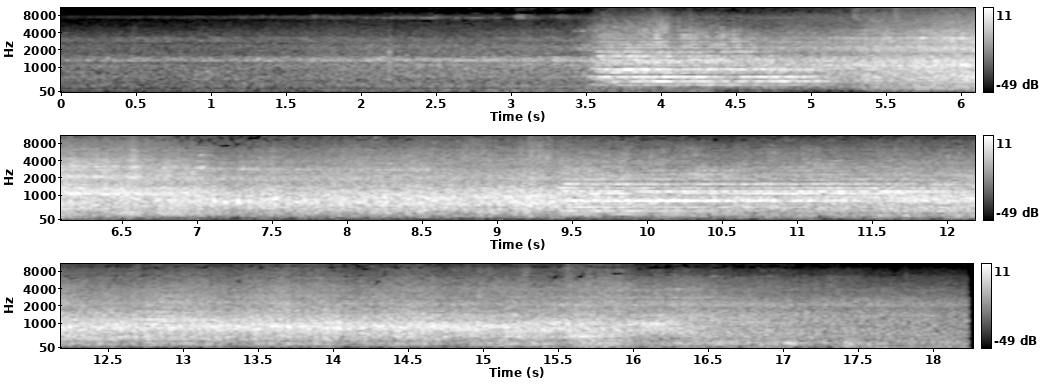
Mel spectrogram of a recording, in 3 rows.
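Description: CC206 diesel-electric locomotive and its passenger train passing through the station without stopping. The horn sounds a short blast about four seconds in and a longer one around ten seconds. Both come over the growing rumble and wheel clatter of the passing coaches, which fades away near the end.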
